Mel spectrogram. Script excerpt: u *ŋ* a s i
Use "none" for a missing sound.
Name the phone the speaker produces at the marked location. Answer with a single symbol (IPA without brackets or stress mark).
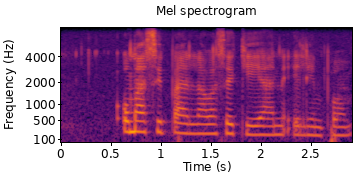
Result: m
